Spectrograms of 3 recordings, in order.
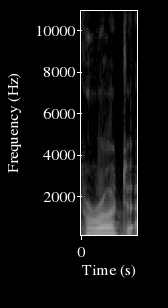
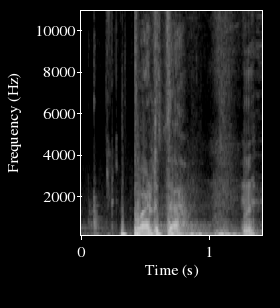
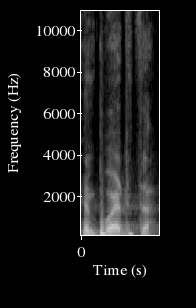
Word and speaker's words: Puerta: Perota, how do you say your last name, sir? Puerta. Puerta. It's okay, though. I understand. You can't roll the R's.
